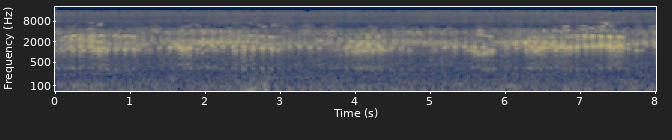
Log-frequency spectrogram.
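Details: Frogs in a chorus on a lake: dense, overlapping rattling croaks swell and fade in waves of a second or two, over a steady low rumble.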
